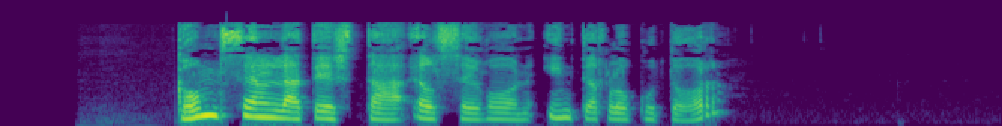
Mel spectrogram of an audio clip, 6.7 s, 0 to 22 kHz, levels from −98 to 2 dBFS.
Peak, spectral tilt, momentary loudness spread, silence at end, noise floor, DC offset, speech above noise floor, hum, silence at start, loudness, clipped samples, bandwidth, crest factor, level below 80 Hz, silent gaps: 0 dBFS; -3 dB/octave; 18 LU; 1.9 s; -86 dBFS; under 0.1%; 68 dB; none; 1.2 s; -17 LUFS; under 0.1%; 11.5 kHz; 20 dB; -66 dBFS; none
